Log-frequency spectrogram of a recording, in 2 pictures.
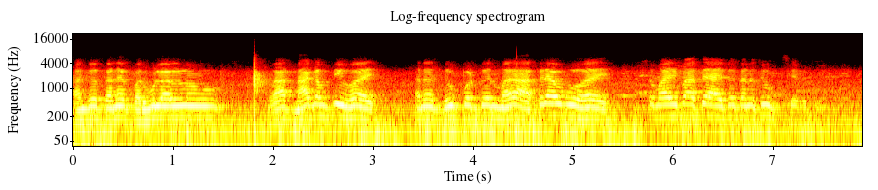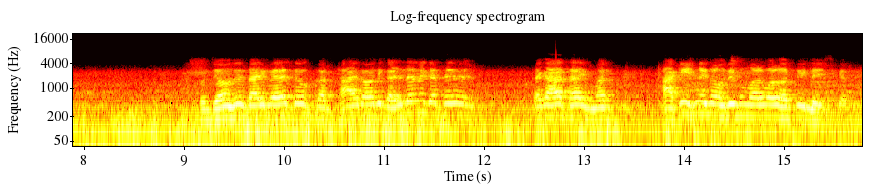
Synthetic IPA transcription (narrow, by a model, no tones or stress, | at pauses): ənet̪ot̪ənepəɾbulalnũ | ʋat̪naɡəmt̪iɦojəned̪uk̚ʰpəɽt̪unemaɾaəsɾjaʋʋoɦojt̪omaɾipaseajt̪ot̪ənesuk̚t͡ʃʰebət͡ʃʰḭ | pəɾd͡ʒə̃st̪it̪aɾimelet̪okəʈ̪ʰajt̪oaət̪ikəɾileneket̪ʰe | t̪akaɦat̪ʰajma | ʈʰakiʃnəĩd͡ʒə̃st̪it̪ũmaɾumaɾuɦət̪ʋileiʃket̪ʰe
